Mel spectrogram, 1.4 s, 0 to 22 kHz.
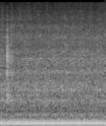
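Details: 2005 Ford Mustang 4.0 that wouldn't start, idling after the cats were dealt with and the sensor fitting tightened: deep, steady low rumble at an even idle with no puffing or ticking from the exhaust, sealed and healthy.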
